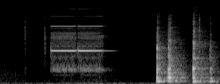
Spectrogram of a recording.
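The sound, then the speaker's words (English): A harsh electronic game show buzzer sounds for about half a second, then two shorter, raspier honking buzzes follow in quick succession, loud. “So get your buzzer noises.”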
